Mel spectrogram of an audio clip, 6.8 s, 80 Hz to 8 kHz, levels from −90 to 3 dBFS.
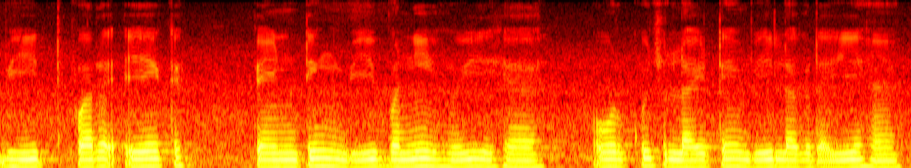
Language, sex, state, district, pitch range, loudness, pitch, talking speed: Hindi, male, Uttar Pradesh, Shamli, 115-125 Hz, -12 LUFS, 120 Hz, 130 wpm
